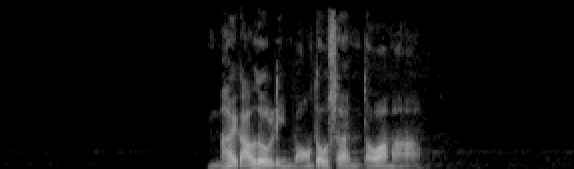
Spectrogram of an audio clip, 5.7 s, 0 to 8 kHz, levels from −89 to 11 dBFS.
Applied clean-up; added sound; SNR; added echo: none; none; none; none.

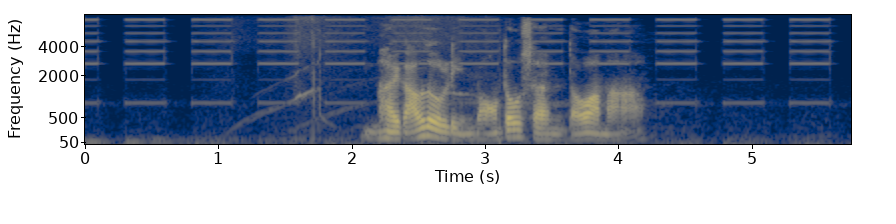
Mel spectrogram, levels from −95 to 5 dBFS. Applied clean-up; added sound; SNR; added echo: none; Fireworks + Alarm; 18 dB; none.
